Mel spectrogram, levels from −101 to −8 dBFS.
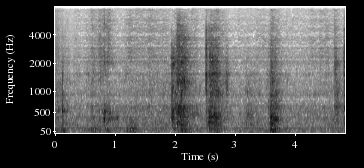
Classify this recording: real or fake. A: fake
